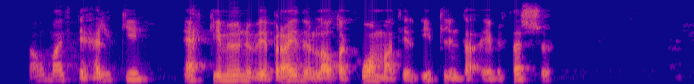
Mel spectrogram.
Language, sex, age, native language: Icelandic, male, 50-59, Icelandic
